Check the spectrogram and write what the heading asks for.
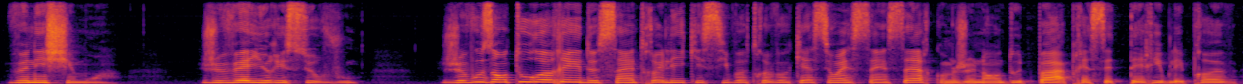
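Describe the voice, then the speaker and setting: A woman voicing an old, zealous village priest who shouts urgent commands in a storybook tale. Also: medium pitch, lightly acted. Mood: solemn.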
